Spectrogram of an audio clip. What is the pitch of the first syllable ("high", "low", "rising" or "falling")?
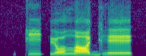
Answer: high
